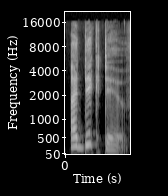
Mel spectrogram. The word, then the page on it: addictive: ədíktiv; アディクティブ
